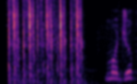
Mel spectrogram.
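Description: Typewriter keys struck in a quick, uneven run of sharp clacks for about a second, stopping abruptly. A voice starts soon after.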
